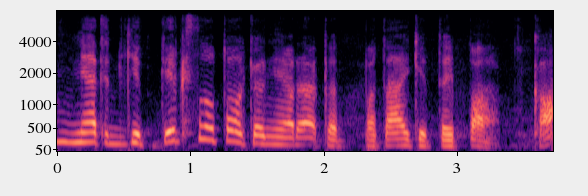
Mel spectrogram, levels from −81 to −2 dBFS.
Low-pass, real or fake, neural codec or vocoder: 7.2 kHz; fake; codec, 44.1 kHz, 2.6 kbps, DAC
